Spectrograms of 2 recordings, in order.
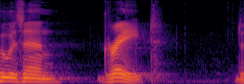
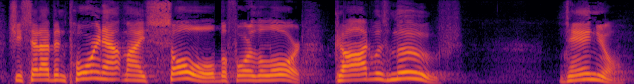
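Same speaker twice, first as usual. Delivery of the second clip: louder, higher preaching with punched lines; fervent preaching; 4 semitones higher, 4 dB louder than usual. Acted. Pastor driving home to the church that God was moved, fervent preaching. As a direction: preach it out, building with each example.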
